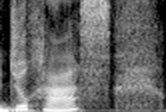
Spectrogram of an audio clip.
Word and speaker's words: Duras: França né que chama dias com ess a pronúncia é com s eh e e e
